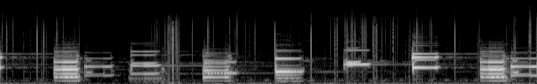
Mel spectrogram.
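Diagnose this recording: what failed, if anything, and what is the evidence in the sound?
Sudden gain jump at 0.79 s: the level drops by about 9 dB in a single step and returns at 1.62 s, with the background noise falling and rising together with the sound. This is likely a digital gain setting in the driver or processing stage applied without a ramp.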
